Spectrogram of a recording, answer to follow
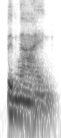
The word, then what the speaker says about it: benign: Então é benign. Aqui, a pronúncia é diferente do I, mas no final, o G, que interessa é que o G não é pronunciado.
